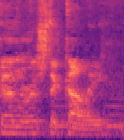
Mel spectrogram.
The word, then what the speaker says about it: unrealistically: Now it looks like unrealistically, but in English we're going to pronounce this unrealistically.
